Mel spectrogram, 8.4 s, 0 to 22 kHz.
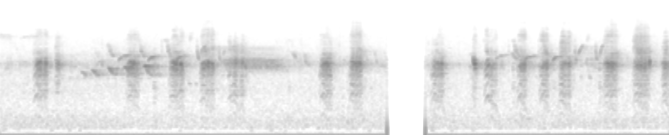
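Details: Juvenile common grackle being fed by an attentive parent, watched on a Cornell Lab of Ornithology feed on 22 June 2018; high squeaky notes repeated about twice a second, with rough raspy calls, a brief gap midway.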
